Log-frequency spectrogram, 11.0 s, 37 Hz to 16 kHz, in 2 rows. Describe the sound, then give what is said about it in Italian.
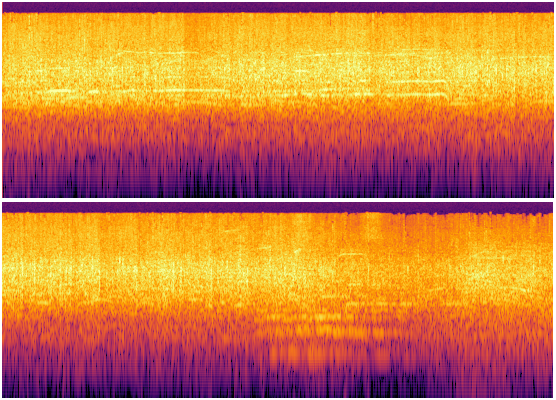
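Sustained, dense applause from a huge outdoor crowd of about 300,000 welcoming the Pope in Ecatepec, a populous suburb of Mexico City, a steady roar of clapping with scattered cheers and voices, continuing at an even level for the full length. “Questo l'applauso dei 300.000 circa che hanno accolto ieri il Papa a Ecatepec, questo sobborgo popolosissimo di Città del Messico.”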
